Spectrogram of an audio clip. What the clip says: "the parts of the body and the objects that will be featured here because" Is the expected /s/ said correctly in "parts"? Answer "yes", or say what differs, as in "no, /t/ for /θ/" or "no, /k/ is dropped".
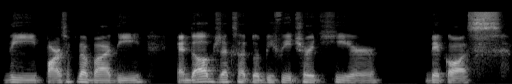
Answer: yes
